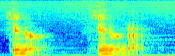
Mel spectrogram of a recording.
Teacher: the n an example inside of a word would be internet we drop that first t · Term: nt plus vowel rule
